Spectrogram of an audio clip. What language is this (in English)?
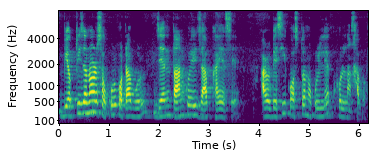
Assamese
